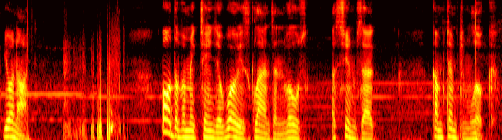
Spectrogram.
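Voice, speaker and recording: A man streaming a visual novel game, reading the narration aloud haltingly, stumbling over words and correcting himself. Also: medium pitch, sharp tone, soft background music.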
